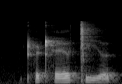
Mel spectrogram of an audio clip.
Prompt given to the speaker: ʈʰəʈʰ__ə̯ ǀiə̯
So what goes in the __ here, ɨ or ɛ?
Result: ɛ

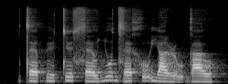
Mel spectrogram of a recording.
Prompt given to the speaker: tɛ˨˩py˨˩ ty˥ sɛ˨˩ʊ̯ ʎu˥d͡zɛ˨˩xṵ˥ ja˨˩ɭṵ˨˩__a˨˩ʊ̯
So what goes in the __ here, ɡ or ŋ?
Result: ɡ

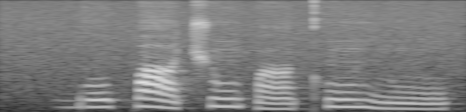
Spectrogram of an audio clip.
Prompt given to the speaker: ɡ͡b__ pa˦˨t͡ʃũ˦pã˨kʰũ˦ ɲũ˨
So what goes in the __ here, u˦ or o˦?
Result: o˦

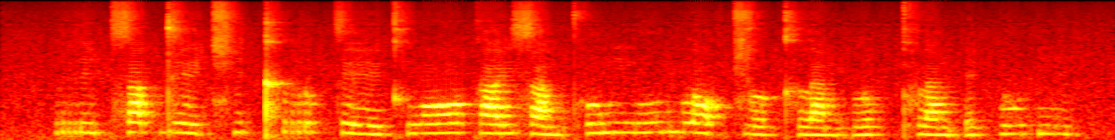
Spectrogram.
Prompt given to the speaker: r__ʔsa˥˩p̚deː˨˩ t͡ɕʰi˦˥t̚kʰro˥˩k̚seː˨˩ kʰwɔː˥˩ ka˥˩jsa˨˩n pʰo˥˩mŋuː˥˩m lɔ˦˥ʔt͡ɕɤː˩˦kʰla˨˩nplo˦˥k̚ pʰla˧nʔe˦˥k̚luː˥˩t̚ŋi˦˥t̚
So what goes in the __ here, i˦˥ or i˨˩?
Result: i˨˩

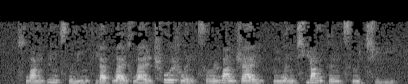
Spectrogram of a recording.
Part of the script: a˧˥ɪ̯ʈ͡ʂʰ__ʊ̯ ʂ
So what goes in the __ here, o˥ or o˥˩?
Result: o˥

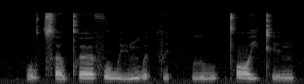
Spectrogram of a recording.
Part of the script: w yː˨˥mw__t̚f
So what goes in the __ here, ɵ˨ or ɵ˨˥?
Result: ɵ˨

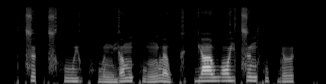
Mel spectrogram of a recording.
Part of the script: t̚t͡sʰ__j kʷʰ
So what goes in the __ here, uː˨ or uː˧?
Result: uː˧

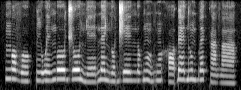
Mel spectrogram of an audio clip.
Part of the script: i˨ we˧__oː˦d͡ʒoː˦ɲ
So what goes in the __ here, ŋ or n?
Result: ŋ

